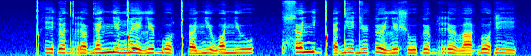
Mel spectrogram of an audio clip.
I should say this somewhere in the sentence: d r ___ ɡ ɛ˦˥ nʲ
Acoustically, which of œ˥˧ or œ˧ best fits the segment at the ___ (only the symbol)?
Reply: œ˧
